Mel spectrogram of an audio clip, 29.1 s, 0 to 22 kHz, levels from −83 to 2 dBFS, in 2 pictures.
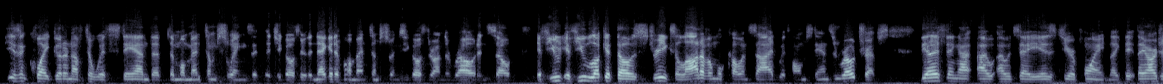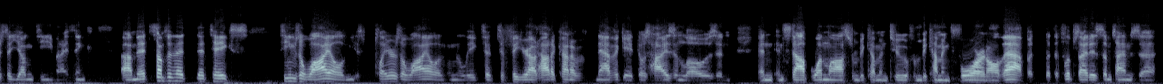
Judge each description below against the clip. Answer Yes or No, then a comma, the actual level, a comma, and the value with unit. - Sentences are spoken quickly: Yes, fast, 250 wpm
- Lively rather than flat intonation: Yes, wide, 6.0 semitones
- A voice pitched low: Yes, low, 125 Hz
